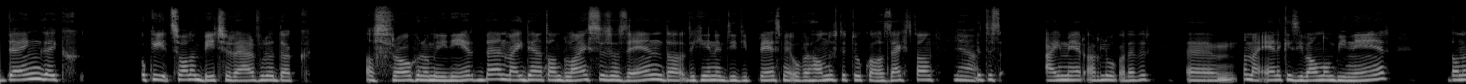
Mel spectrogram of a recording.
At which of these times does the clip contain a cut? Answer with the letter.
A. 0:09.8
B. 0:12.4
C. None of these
B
